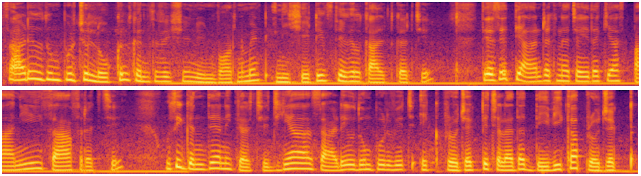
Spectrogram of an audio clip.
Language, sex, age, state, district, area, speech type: Dogri, male, 18-30, Jammu and Kashmir, Udhampur, urban, spontaneous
